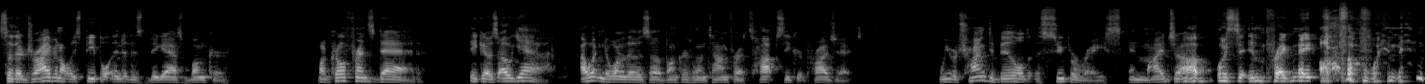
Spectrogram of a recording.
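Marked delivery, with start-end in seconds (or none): 5.0-14.3 put-on dead-serious, matter-of-fact delivery. Retelling what his girlfriend's dad told him, retelling a dead-serious statement. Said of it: "an ounce of sarcasm in his voice".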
